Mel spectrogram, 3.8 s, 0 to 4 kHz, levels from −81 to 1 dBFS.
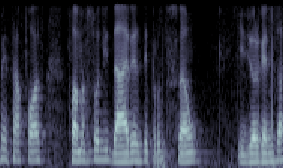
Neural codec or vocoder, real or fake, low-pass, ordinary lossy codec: none; real; 3.6 kHz; none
